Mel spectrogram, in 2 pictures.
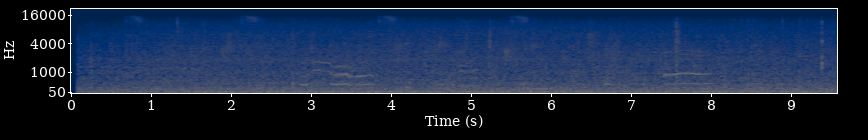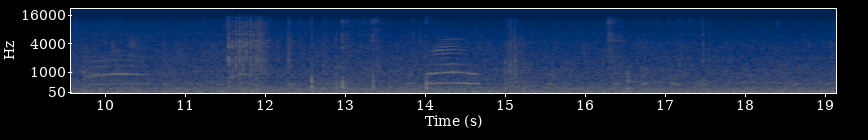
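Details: Large female tabby cat outside that wants to come into the house: four drawn-out, plaintive meows spaced several seconds apart over steady background noise, with a few knocks and a rattle midway.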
